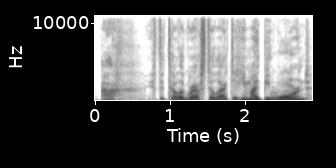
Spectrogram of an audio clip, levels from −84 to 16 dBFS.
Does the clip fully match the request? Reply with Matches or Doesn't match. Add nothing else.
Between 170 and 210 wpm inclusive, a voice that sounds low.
Matches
